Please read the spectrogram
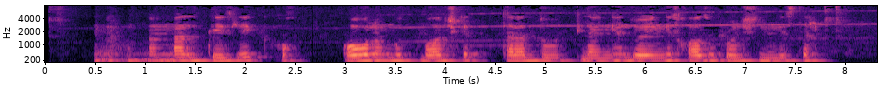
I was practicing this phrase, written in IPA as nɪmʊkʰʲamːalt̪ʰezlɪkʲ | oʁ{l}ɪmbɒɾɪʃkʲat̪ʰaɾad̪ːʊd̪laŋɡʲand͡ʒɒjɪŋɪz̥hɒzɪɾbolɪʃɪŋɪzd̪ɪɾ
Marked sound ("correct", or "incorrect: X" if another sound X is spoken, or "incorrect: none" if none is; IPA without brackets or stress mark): correct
